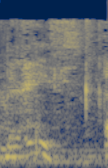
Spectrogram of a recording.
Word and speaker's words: berith: B-E-R-E-T-A. – Well, it's like, it's how you do it. It's B-E-A-R, and I say bear, E-E-T-H, oh, yeah. – Berith. That's how they pronounce it. That's not how it's spelled. It's like a B with a little E, R-I-T.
